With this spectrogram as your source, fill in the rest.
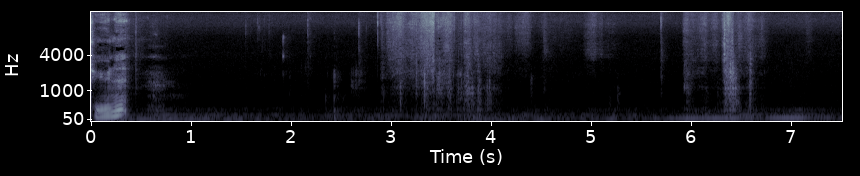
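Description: Small plastic parts click and snap together.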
